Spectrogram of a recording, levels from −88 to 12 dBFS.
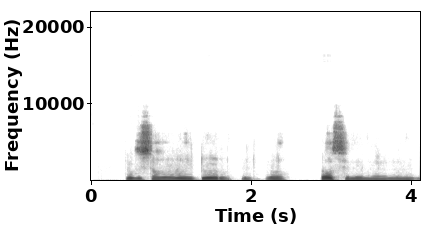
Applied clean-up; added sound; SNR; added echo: neural mask model DeepFilterNet 3.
